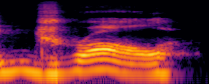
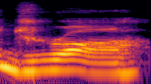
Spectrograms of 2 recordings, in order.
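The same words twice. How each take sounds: First: "drawl" drawn out slowly, ending in L; Southern drawl pronunciation. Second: "draw" with an open vowel ending, no L; draw without L. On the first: Showing how Virginians say draw, "drawl" with final L. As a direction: stretch "drawl" and close on a clear L. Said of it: "like a Southern drawl". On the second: Showing own pronunciation, "draw" with no L sound. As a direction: end "draw" on the vowel, tongue down. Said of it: "that ends with a W". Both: Shown as a demonstration.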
